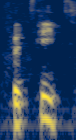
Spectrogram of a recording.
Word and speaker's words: petite: But if I say the lady is small, the lady petite. So I put an E after the T and then I pronounce that last T. If it's a woman, you will pronounce the TE, right?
